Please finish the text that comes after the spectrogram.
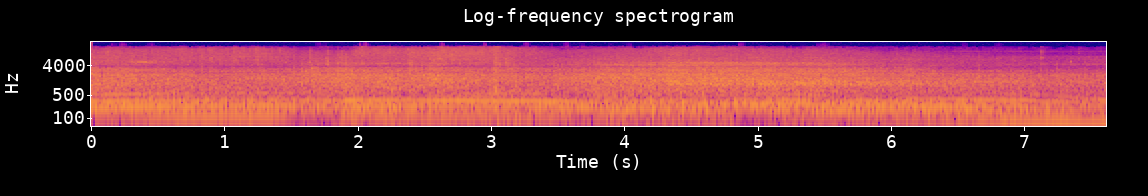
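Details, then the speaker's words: Si car engine, problem started the same day: fine at light throttle, but under hard throttle and take-off it gives a loud, ragged, lumpy note, misfiring or running rough. The owner suspects a harness plug pulled loose by engine rocking; cause undetermined. "And this is the sound it is making, and it's only when I like light throttle, it's fine. It's only when I get on it."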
